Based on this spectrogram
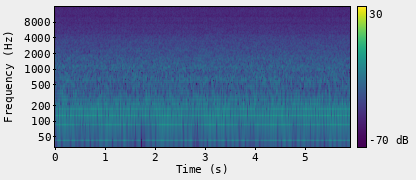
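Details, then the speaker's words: Used Hurricane box fan running on low speed: low steady hum with an uneven buzzing rattle. The fan shakes quite a bit and is very loud; cause not determined. "f is shaking quite a bit yeah it's very loud as you can see just low speed is morning than enough"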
